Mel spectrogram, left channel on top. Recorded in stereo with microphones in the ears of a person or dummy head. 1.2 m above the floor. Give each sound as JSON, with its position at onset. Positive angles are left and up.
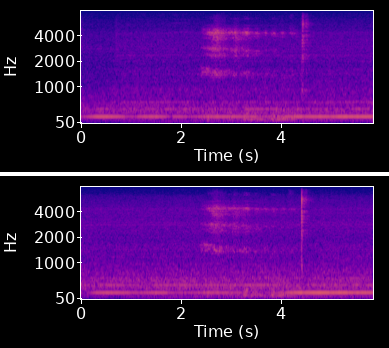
{"t": 2.4, "sound": "laughter", "side_deg": -75, "distance_m": 8.5}
{"t": 4.4, "sound": "scissors", "side_deg": -55, "distance_m": 0.9}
